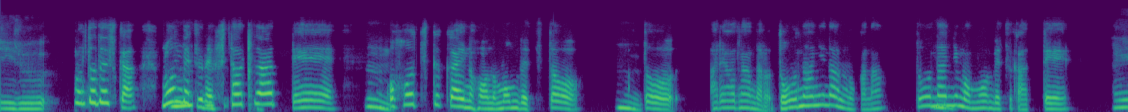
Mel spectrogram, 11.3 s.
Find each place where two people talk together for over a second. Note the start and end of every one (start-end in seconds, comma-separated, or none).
none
